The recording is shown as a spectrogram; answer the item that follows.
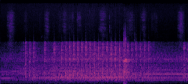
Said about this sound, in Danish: Det er ikke maskingeværsalver, de hører her. Det er lyden af et trykluftsbord, der her til formiddag bankede hul i Berlinmuren fra den østtyske side.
